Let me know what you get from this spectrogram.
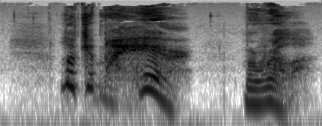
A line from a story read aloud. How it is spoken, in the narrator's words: she whispered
